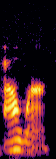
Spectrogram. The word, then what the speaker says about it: hour: There are 2 sounds in hour. Ow, er. I like hour. Class is awesome. So in this word hour, the heart part is that O and U together. They're making the ow sound, like whenever you get a boo girl.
